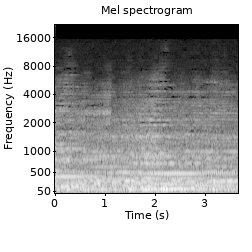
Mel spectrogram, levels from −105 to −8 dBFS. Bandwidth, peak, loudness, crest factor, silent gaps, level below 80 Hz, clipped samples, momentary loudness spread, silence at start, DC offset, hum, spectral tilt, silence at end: 6.8 kHz; -4 dBFS; -18 LUFS; 14 dB; none; -32 dBFS; under 0.1%; 5 LU; 0 s; under 0.1%; none; -9 dB/octave; 0 s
